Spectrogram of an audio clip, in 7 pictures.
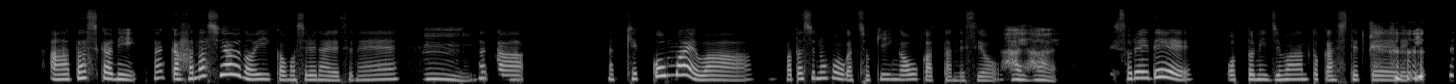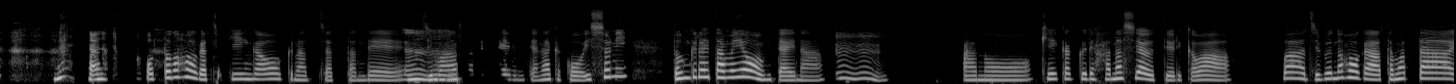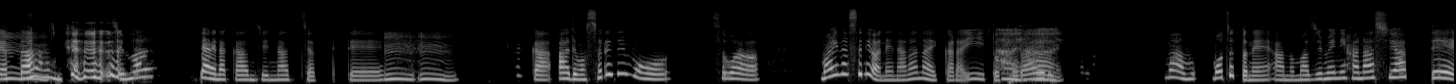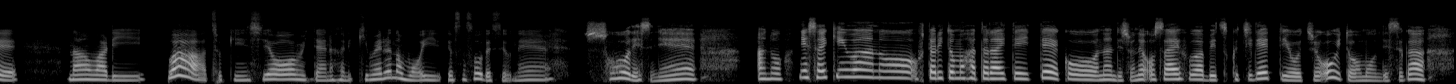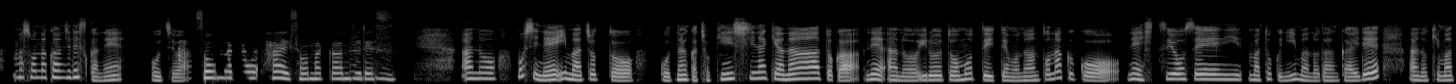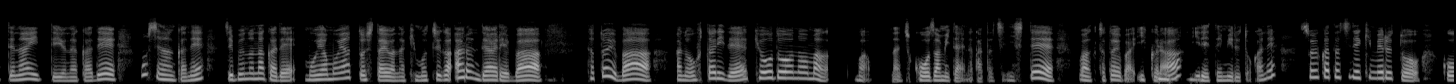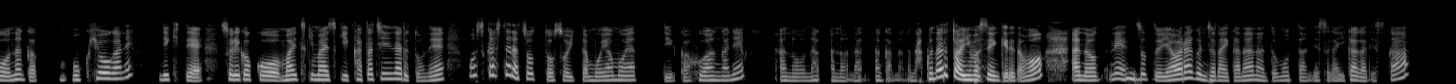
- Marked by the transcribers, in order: laugh; other noise; laugh
- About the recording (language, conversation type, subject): Japanese, advice, 将来のためのまとまった貯金目標が立てられない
